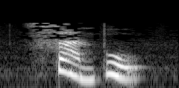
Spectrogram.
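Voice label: "散布", Mandarin Chinese; hsk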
